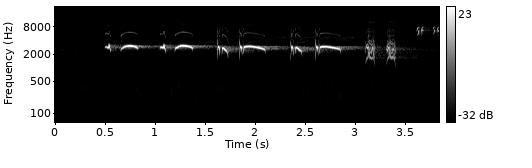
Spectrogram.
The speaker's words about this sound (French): Elle est perchée bien haut, vers la cime des sapins, et on la reconnaît tout de suite à la puissance de son chant.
